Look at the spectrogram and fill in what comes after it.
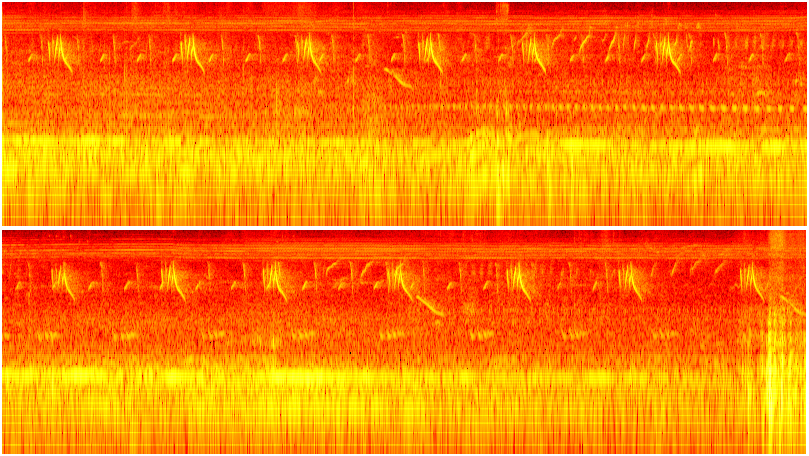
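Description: Bird calling outdoors: a sharp falling chirp repeated about every three quarters of a second, with softer chirps between, over a steady high insect drone. A short knock near the end.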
